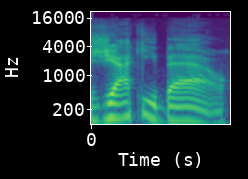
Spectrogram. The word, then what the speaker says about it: Jackie Bao: I swear they're trying to say this lady's name is Jackie Bao. – Jackie Bao, like Jackie Brown?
